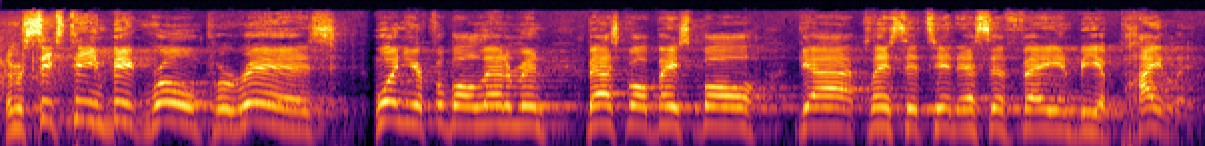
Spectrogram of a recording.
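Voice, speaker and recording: A high-pitched male voice announces honorees at a live award ceremony. He works through a roster informally, in the manner of a coach presenting his team. A crowd and clear background noise sit around the voice. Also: steady tone, moderate pace, few pauses. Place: public award ceremony with audience.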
